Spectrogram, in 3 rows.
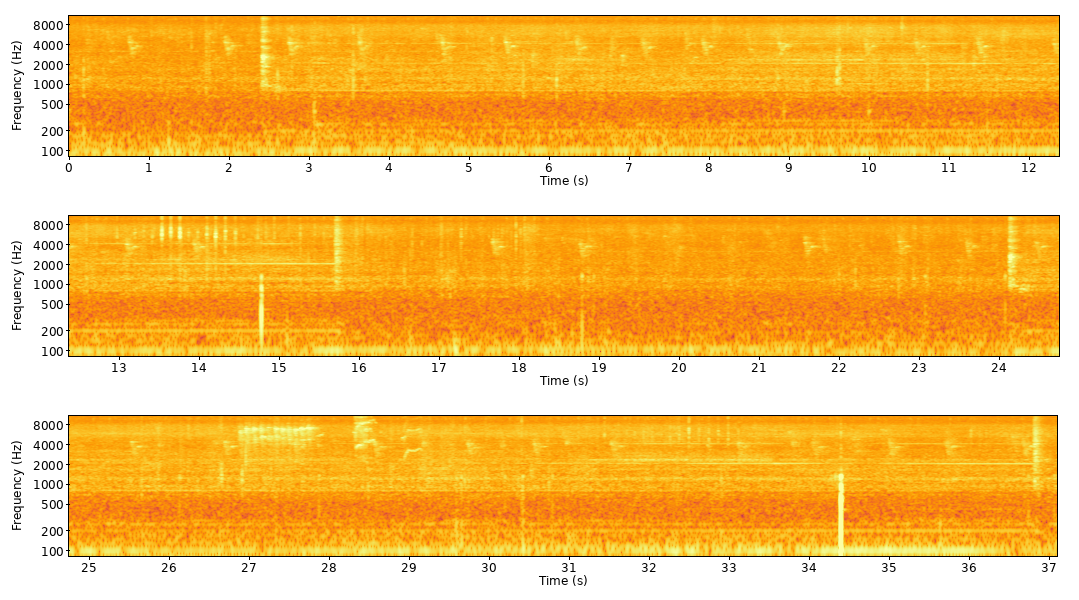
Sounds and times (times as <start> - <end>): Patter: 0.1 - 37.1.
